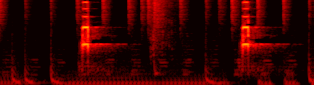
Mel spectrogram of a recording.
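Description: Two short, high electronic beeps about a second apart from a training timer, signalling the start of a drill interval, over faint background music.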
